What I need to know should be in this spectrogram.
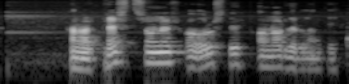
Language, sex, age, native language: Icelandic, male, 20-29, Icelandic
